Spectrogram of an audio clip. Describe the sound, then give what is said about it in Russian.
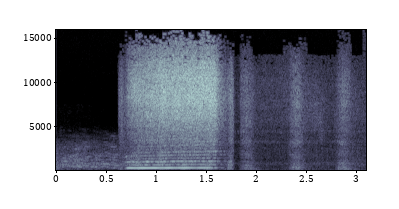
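A steam locomotive whistles and vents hissing steam as the train departs Allahabad for Benares. A loud, steady whistle tone rides over a broad hiss, followed by a few softer rhythmic chuffs. “5 минут спустя поезд стал удаляться от Аллахабада по направлению к Бенарес, расположенного на расстоянии 80 миль.”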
